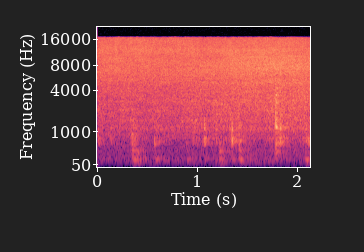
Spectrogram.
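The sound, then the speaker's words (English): Frozen shelled edamame is tossed into a sizzling pan and stirred, giving a faint, steady frying hiss broken by a few soft clicks and crackles, with no talking. “And now I'm gonna throw in, I have shelled edamame. Just, you know, I buy it in the freezer section of the supermarket. It's going right in there.”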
